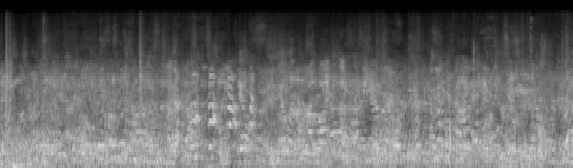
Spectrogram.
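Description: Indistinct crowd chatter: many people talking at once in a busy room, steady throughout.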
